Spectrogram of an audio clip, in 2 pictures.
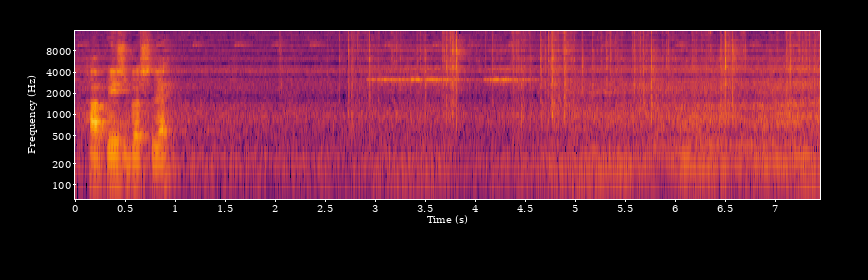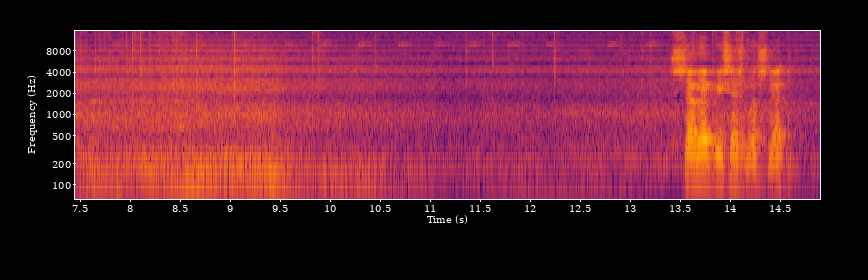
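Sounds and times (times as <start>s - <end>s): background noise: 0.0s - 14.9s
puzzle cube plastic clicks: 2.6s - 10.4s.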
